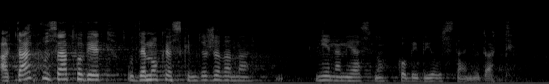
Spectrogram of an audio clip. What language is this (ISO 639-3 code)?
hrv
